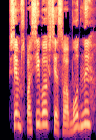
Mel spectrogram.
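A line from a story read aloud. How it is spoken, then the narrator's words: Laughing. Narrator (Russian): рассмеялся он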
